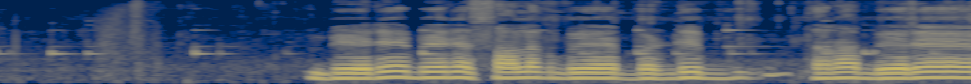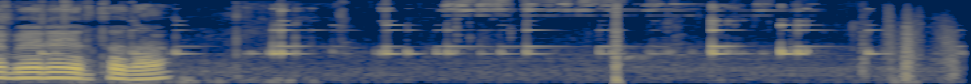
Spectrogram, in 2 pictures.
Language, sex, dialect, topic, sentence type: Kannada, male, Dharwad Kannada, banking, question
